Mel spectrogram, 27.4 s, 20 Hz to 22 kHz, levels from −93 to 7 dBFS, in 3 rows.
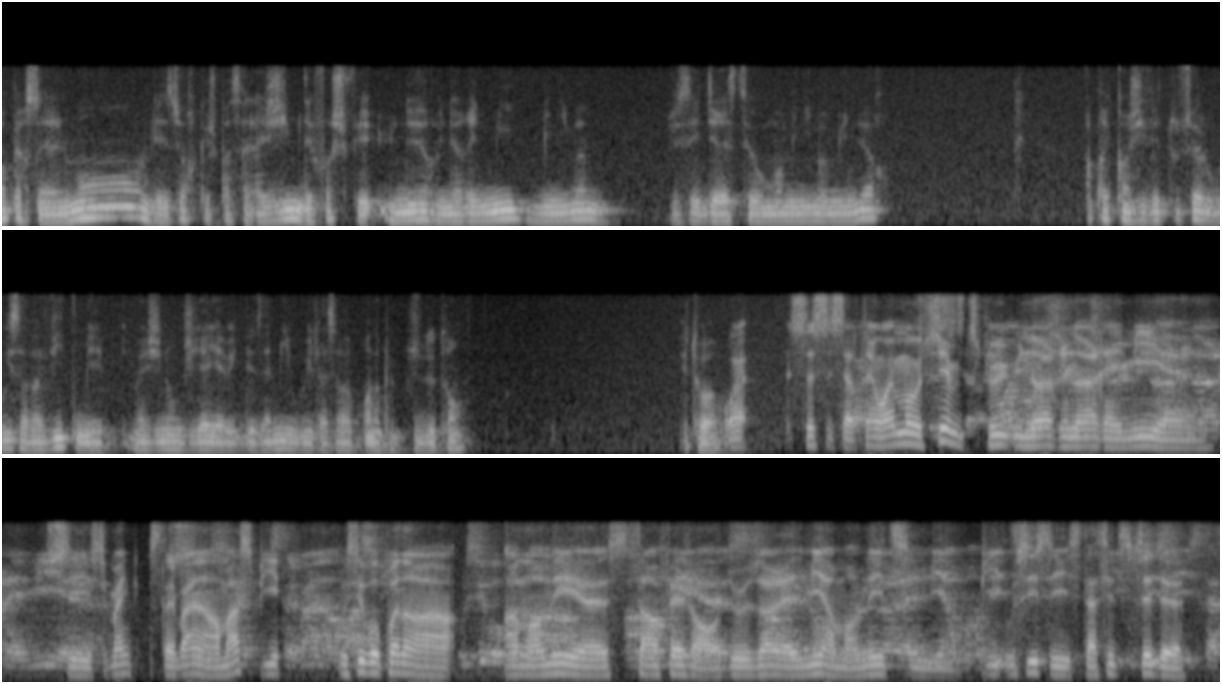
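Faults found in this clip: Echo leak: far-end echo canceller likely failing to remove its loudspeaker signal from the mic, returning it to the talker. Speech gets a delayed copy about 0.9 s late, about 5 to 10 dB below the direct speech. Brief at 15.52 s, sustained 16.01–19.1, 19.55–21.24, 21.7–22.57, 22.93–26.12 and 26.31–27.41 s. The echo has no content above 8 kHz, consistent with a G.722 wideband call path.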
